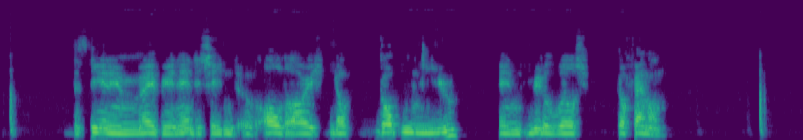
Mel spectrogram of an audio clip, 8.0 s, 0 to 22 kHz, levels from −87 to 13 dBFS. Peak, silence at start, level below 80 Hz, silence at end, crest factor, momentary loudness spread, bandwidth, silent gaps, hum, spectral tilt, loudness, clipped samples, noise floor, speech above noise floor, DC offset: -2 dBFS; 0.1 s; -60 dBFS; 0.4 s; 16 dB; 18 LU; 7.2 kHz; none; none; -7.5 dB/octave; -18 LUFS; under 0.1%; -78 dBFS; 61 dB; under 0.1%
